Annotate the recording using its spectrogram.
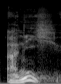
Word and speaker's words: Jean Hani: J-E-A-N is the first name. It's how you say Jean en français. – Jean. Got it. – Looks like Jean. And then his last name is Annie in French. You wouldn't say how do you spell that? – H-A-N-I. – Oh, like Scott Hahn. – Yeah, except it's not H-A-H-N. It's like, H-A-N-I.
